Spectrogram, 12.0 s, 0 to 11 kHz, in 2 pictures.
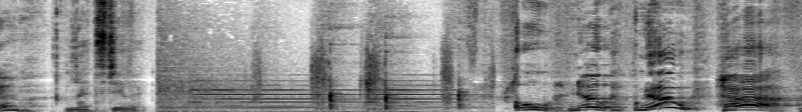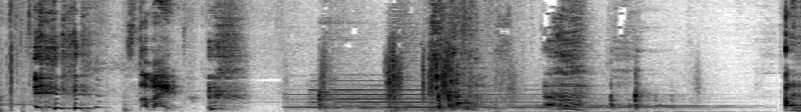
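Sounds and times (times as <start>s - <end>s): sustained music chord: 1.2s - 3.8s, 8.2s - 11.9s.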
